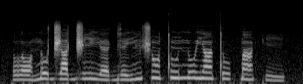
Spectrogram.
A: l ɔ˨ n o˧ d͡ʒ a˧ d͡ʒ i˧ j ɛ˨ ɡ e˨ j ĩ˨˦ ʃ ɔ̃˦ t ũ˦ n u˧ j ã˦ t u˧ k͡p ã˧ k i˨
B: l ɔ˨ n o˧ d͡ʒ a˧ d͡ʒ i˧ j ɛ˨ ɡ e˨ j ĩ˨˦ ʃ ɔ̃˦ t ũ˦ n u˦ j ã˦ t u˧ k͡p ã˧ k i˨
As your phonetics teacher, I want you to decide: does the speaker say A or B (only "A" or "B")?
B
